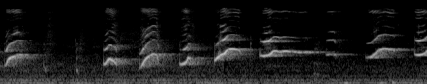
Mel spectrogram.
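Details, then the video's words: Hungry Rottweiler puppy crying for its milk, uttering a quick series of short upward-sliding whimpers, about two each second, each one rising and then leveling off, loud and insistent, over low background hum. "Chó Kêu Đòi Sữa: Nghe Sao Thảm Thiết! Hungry! Where s Milk?"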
